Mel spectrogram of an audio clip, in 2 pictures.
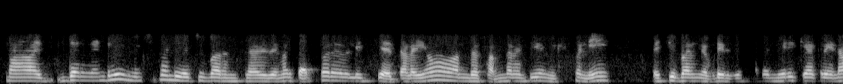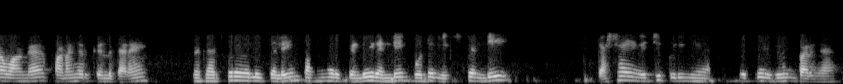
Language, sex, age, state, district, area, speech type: Tamil, male, 18-30, Tamil Nadu, Salem, rural, conversation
